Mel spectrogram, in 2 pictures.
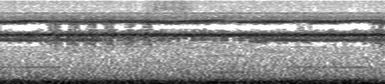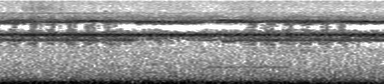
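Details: Crickets calling at night: a steady, unbroken high trilling drone in layered bands, with a faint flutter running through it. A low rumble of background noise sits underneath throughout.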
